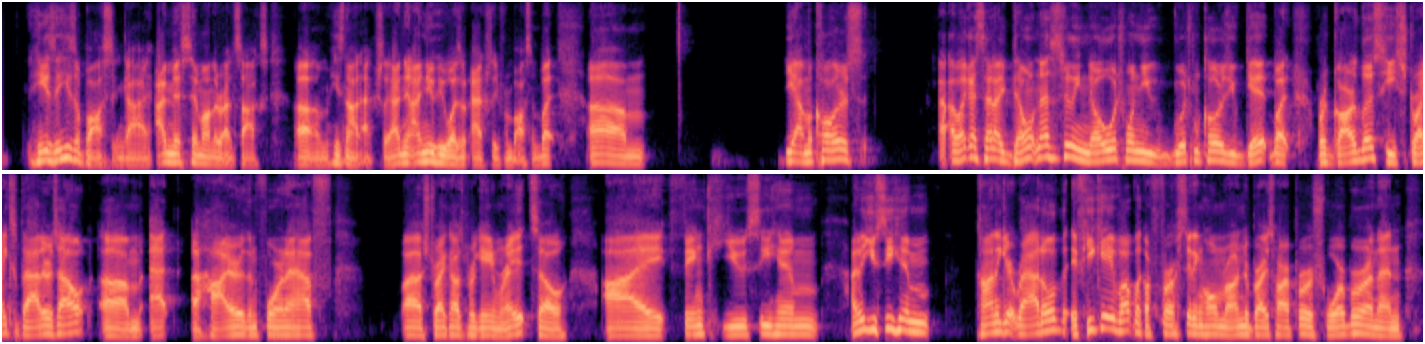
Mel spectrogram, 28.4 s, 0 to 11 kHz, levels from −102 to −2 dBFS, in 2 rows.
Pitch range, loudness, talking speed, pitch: 105-135 Hz, -22 LUFS, 200 wpm, 115 Hz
